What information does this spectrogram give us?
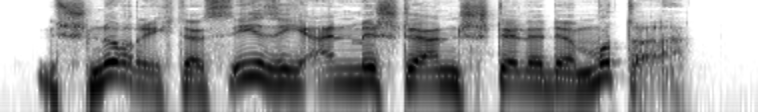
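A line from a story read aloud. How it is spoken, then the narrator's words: Bad-tempered growl. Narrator (German): knurrte Captain Charles übellaunig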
